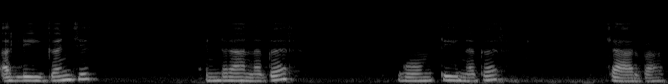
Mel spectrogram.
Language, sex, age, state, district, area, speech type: Sindhi, female, 60+, Uttar Pradesh, Lucknow, urban, spontaneous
